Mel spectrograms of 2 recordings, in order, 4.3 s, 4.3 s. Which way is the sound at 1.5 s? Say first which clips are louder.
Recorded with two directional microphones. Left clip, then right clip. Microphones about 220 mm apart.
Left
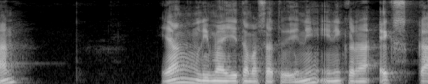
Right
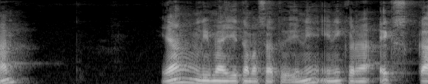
Left 3 dB; 45° left (ahead or behind).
